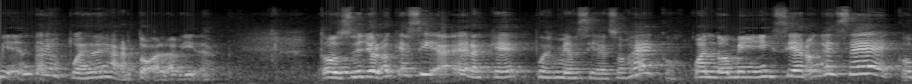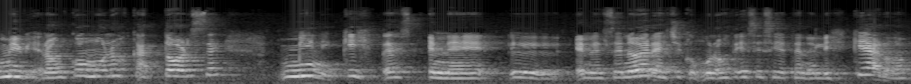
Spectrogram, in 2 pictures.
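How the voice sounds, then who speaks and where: Pitched high, a woman talks at a moderate pace amid noticeable background noise and audible room echo. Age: 30s. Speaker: beauty vlogger. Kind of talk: storytime vlog. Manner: casual, chatty.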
